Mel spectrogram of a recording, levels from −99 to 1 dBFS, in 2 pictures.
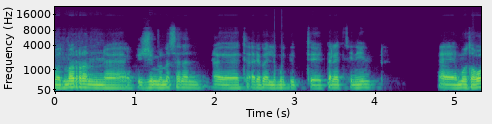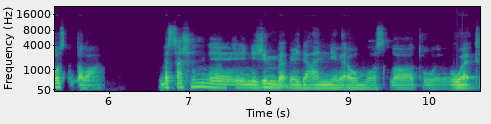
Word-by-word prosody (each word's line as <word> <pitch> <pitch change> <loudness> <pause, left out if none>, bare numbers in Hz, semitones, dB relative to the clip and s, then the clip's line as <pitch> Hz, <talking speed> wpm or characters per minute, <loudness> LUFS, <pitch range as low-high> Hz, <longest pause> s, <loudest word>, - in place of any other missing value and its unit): باتمرن 115 0 +4 0.4
في - - -3
الGym 115 +3 0
مثلًا 115 -1 -1
آآ 105 -2 +1
تقريبًا 110 +1 -1
لمدة 110 0 -2 0.4
3 115 0 0
سنين 115 +1 -4 0.7
آآ 115 -2 +3
متواصل 115 +4 +3
طبعًا، 100 -1 -3 0.7
بس - - 0
عشان 145 +2 -1
إن 115 -1 +1
الGym 120 +1 +2
بقى - - +5
بعيد 110 -1 0
عني 105 0 0
بقى، 105 0 +1
ومواصلات، 100 0 -5
ووقت 105 +2 +1
110 Hz, 125 wpm, -24 LUFS, 105-115 Hz, 0.7 s, بقى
